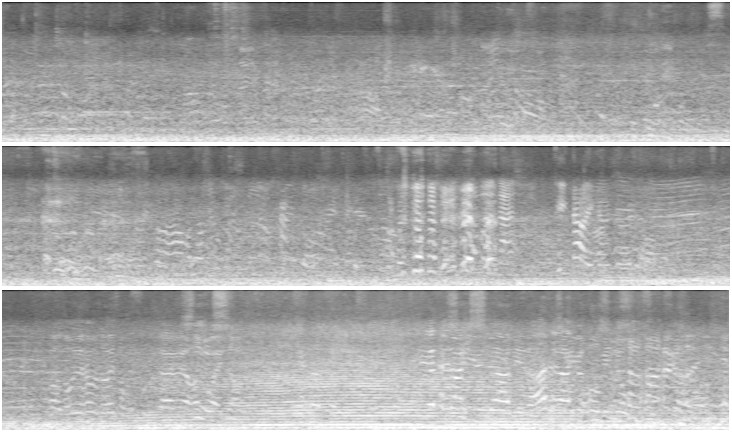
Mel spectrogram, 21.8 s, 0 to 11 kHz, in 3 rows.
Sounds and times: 13.4s Traffic Sound 21.8s

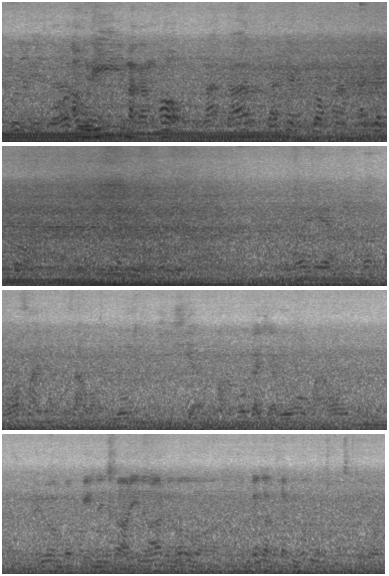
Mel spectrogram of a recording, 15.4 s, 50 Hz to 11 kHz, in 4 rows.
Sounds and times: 0.0s Traffic Sound 8.0s

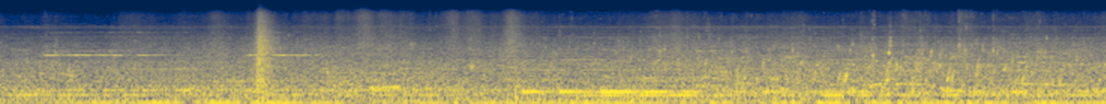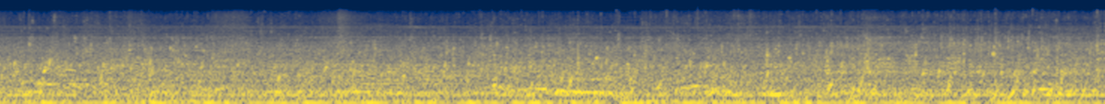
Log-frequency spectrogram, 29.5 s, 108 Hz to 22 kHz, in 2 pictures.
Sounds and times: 2.6s Walking in the market 11.0s

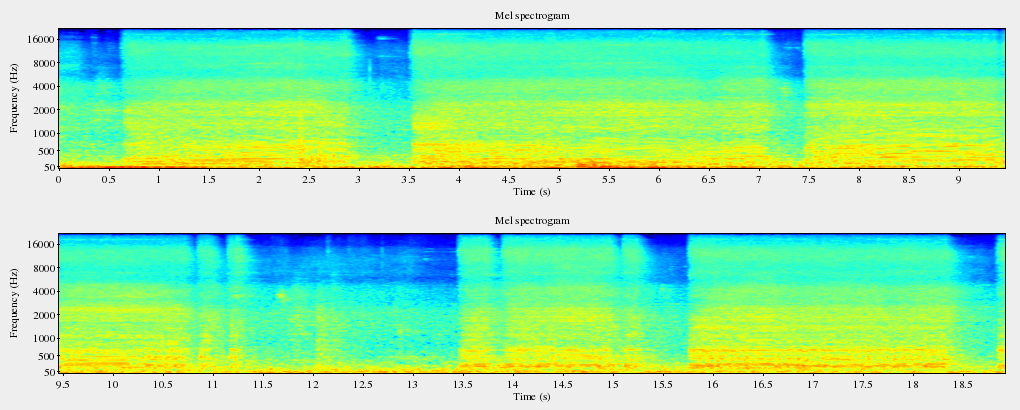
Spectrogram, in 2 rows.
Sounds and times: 0.0s construction of a building site 18.9s

